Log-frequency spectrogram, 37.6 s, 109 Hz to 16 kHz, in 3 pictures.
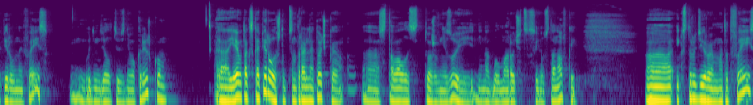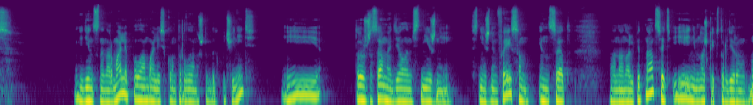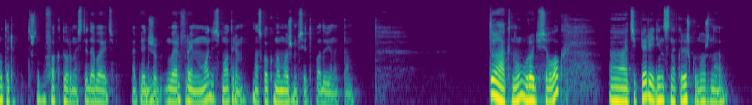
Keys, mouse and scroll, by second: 0.1-0.8 drag, 1.0 click, 4.7 Tab, 6.9-8.5 drag, 9.5 e, 12.3 a, 12.4 a, 13.9 ctrl+n, 14.8-15.5 drag, 17.2 i, 22.6 e, 26.0 middle click, 26.8-27.6 middle drag, 27.9-29.1 drag, 29.4-30.3 middle drag, 30.7-32.0 drag, 32.2-33.1 middle drag, 33.1 Tab, 34.2 alt+h, 35.2 click, 36.1 Tab.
